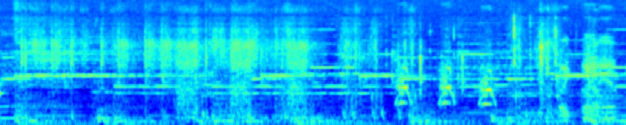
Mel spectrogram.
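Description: A white dog in Okami barks a few times, short game yaps rising near the end over a busy bed of game music and effects, with someone talking over it.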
